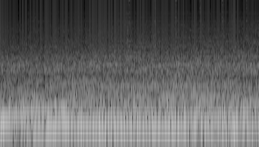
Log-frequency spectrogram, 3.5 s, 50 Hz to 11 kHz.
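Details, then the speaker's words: BMW 330Ci ClubSport straight-six with a faulty gearbox, driving: a deep, smooth, even rumble with no knocks or whine; a normal, healthy engine note. "they sound so nice and of course it's 70 mile an hour very quickly so we'll have to take it easy"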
